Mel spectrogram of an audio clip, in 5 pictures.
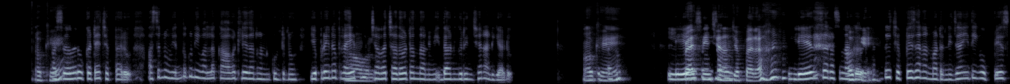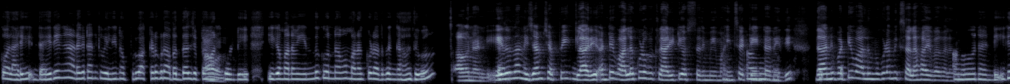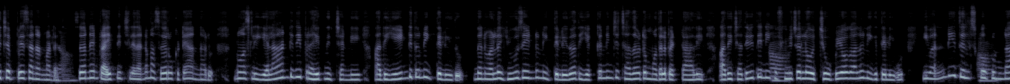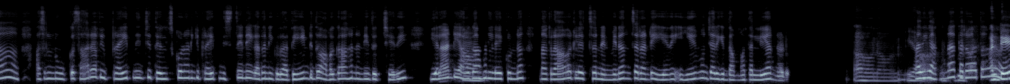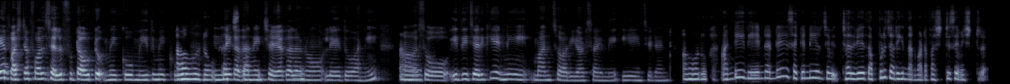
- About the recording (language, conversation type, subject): Telugu, podcast, మీరు ఒక గురువు నుండి మంచి సలహాను ఎలా కోరుకుంటారు?
- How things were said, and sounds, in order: chuckle; unintelligible speech; in English: "క్లారిటీ"; in English: "మైండ్ సెట్"; in English: "యూజ్"; in English: "ఫ్యూచర్‍లో"; in English: "గుడ్"; in English: "ఫస్ట్ ఆఫ్ ఆల్, సెల్ఫ్ డౌట్"; in English: "సో"; in English: "మంత్స్, ఆర్ ఇయర్స్"; in English: "ఇన్సిడెంట్"; tapping; in English: "సెకండ్ ఇయర్"; in English: "ఫస్ట్ సెమిస్టర్"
